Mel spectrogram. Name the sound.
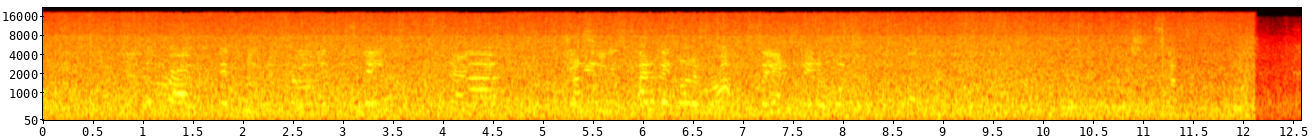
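rushing river water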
